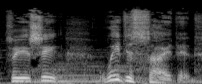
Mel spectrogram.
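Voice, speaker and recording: An actor playing an uneasy, tactful school headmaster, speaking formally and diplomatically with some hesitation in a vintage television drama. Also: male voice, on the high side, huge pitch swings, unhurried, music in the background. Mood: placating.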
